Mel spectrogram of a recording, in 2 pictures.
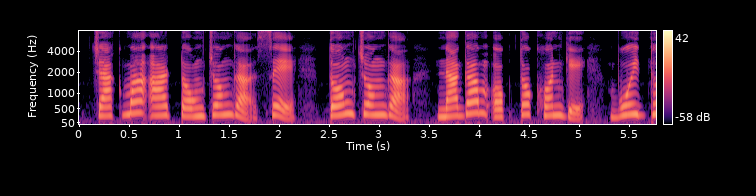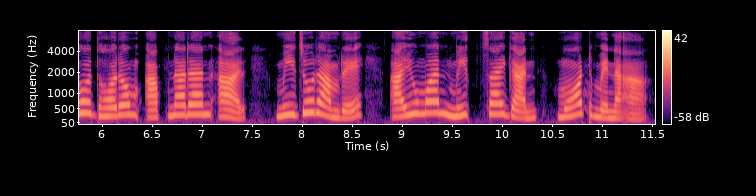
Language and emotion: Santali, neutral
